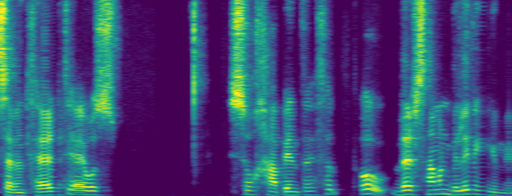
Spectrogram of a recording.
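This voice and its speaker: With a non-native accent, the speaker talks over a quiet background with ordinary pitch variation and long, frequent pauses. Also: man, fairly high pitch for a man, moderate pace. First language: not English. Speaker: GMAT test taker. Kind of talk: interview answer.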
